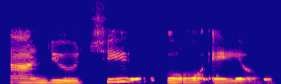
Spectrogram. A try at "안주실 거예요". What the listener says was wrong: Muy bien, excelente.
